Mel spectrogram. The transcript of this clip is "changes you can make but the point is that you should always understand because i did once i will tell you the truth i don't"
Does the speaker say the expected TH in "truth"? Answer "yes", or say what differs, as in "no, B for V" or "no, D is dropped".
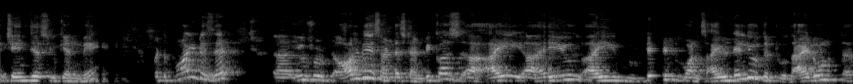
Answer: no, T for TH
